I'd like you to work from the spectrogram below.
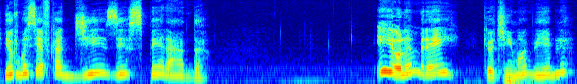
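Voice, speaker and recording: A woman from Brazil earnestly telling a personal faith testimony, slowing down when she reads scripture aloud. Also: high-pitched, animated. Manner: earnest, emotional storytelling, slows to read scripture. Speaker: guest sharing her testimony.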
